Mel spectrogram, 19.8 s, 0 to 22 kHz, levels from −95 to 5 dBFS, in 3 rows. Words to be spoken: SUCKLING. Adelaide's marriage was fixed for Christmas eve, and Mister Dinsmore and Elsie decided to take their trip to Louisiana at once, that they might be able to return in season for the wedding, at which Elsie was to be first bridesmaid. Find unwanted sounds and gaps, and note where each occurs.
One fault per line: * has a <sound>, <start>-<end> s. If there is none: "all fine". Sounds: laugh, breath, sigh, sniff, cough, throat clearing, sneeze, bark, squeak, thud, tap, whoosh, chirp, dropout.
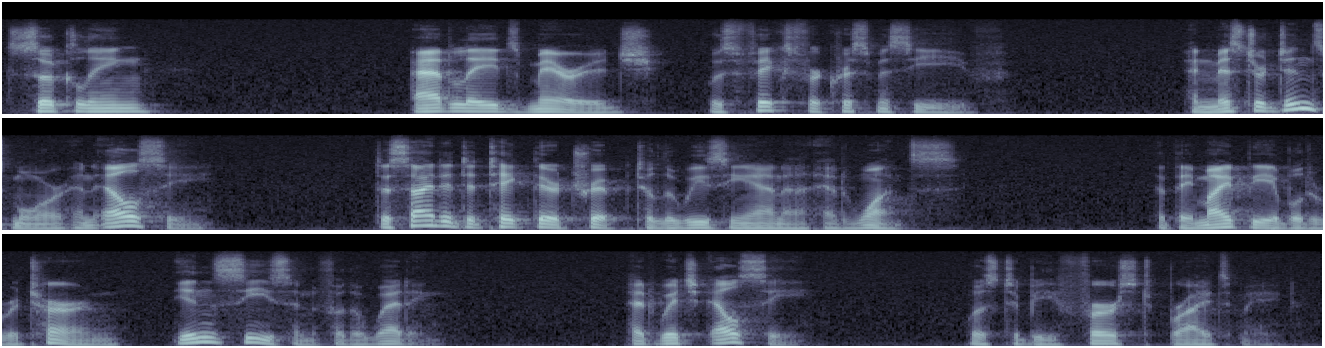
all fine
